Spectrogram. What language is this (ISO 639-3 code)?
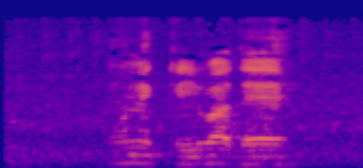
lrk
